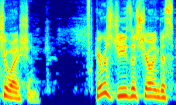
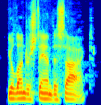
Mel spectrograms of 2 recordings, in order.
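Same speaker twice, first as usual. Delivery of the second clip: ordinary delivery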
